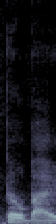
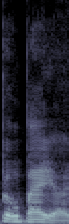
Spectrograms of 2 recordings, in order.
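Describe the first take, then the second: First: The 'a' vowel is dropped. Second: The 'a' vowel is clearly pronounced. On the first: The speaker calls it right. "I don't think you pronounce the A" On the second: The speaker calls it wrong. "Definitely not Bilbao"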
